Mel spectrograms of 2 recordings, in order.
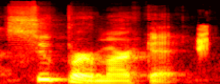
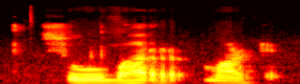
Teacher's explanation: So it sounds like you're taking the P the uh unvoiced P sound and turning into a voiced B sound in Arabic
